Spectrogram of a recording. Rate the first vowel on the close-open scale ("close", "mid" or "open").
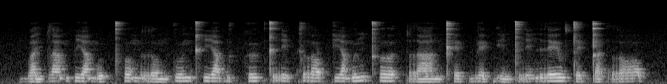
open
